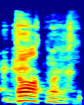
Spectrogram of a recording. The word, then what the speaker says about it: Dortmund: Jag älskar ditt uttalande av Dortmund. Dortmund, det är det som ska uttalas.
